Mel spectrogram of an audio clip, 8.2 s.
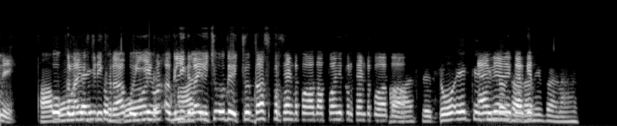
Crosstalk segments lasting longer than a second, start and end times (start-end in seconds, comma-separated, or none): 0.5-2.8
